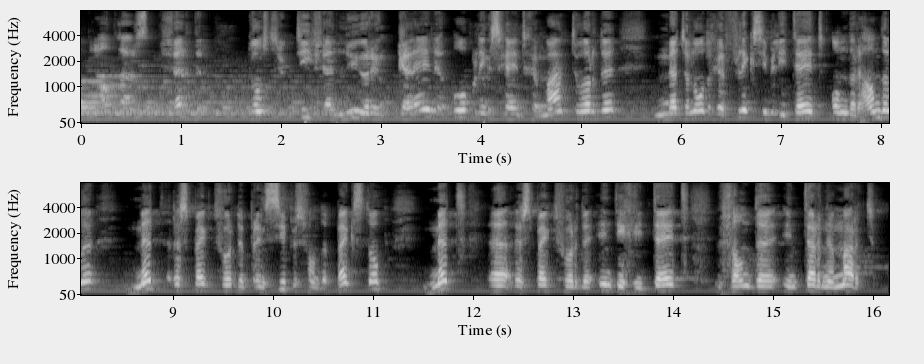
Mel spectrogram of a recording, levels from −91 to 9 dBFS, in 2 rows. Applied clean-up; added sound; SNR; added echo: classical method log-MMSE.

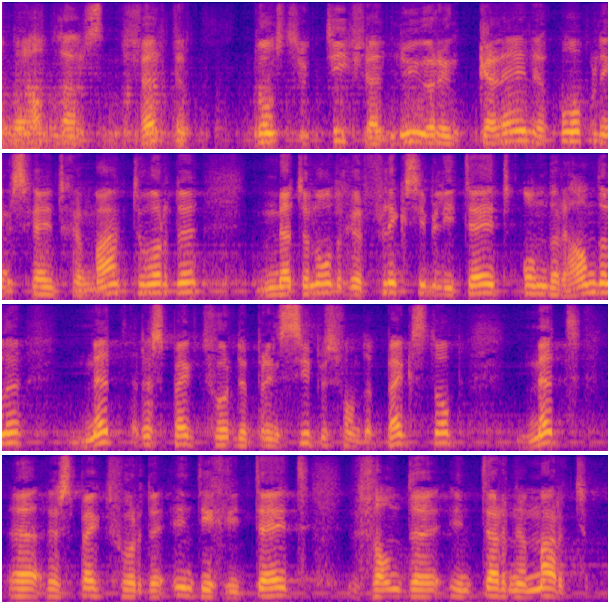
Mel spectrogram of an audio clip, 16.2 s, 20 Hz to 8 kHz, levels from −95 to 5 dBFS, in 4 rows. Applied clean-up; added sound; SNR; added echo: neural separator model SepFormer DNS4.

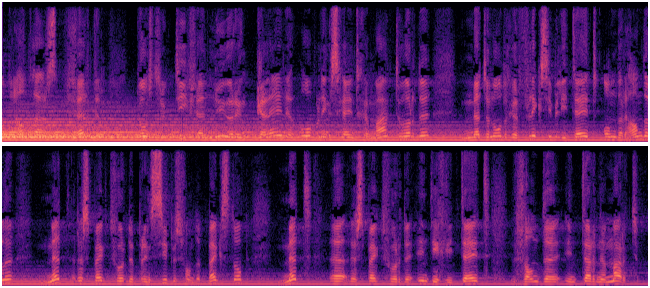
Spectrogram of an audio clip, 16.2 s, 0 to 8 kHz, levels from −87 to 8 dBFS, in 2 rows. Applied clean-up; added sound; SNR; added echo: none; Gong; -2 dB; none.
